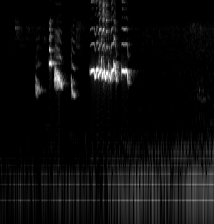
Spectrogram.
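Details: Orange-headed thrush ngeplong song, played to get silent thrushes singing: a few slurred whistled notes, then a drawn-out wavering whistle, over a low background hum.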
